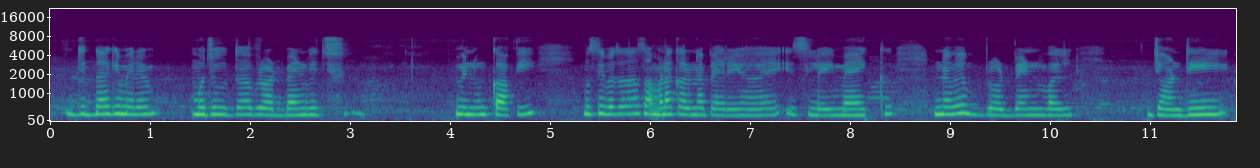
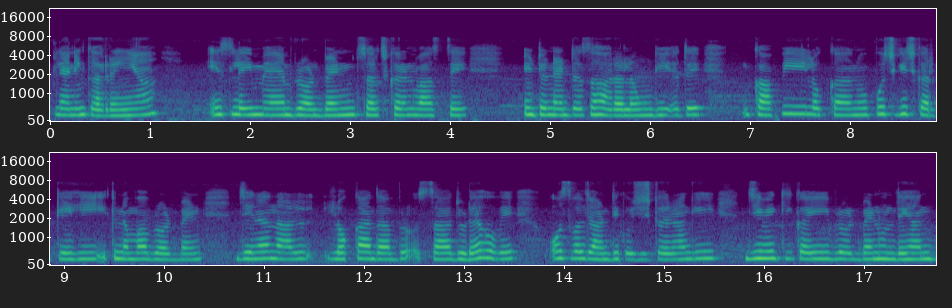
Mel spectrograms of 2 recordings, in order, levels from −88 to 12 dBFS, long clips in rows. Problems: none marked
